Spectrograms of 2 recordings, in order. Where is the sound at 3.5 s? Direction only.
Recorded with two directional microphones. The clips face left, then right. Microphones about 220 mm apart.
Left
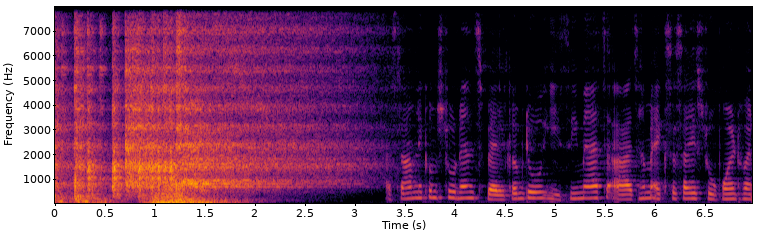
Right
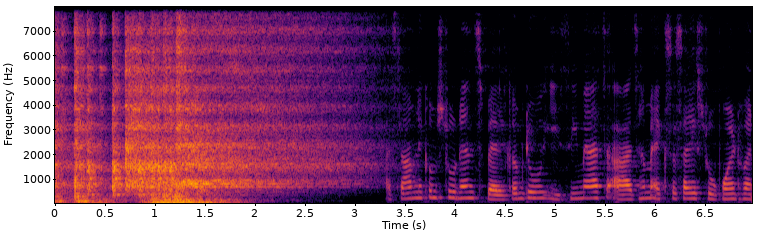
25° left (ahead or behind).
